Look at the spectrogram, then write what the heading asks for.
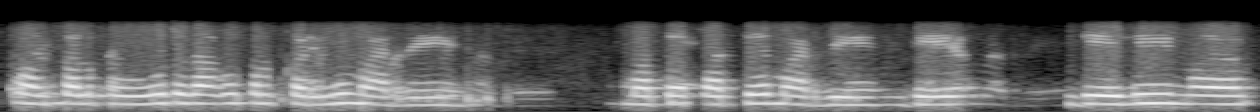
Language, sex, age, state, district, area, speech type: Kannada, female, 60+, Karnataka, Belgaum, rural, conversation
